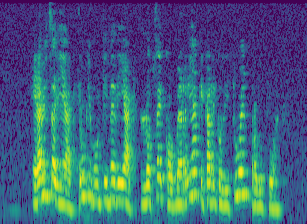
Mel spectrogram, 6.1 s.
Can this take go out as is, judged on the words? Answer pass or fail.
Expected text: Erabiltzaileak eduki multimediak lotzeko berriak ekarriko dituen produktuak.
pass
